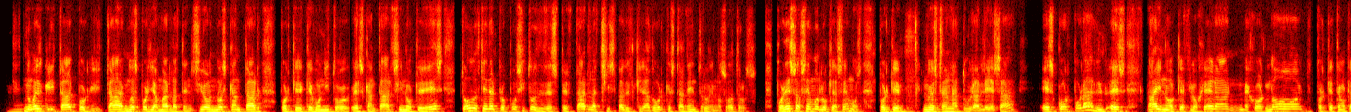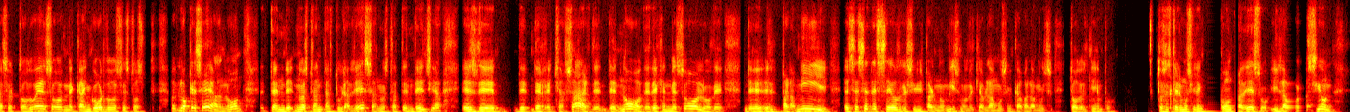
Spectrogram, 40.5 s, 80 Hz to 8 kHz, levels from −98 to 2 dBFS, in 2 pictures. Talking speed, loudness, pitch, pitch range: 175 wpm, -22 LUFS, 135 Hz, 125-145 Hz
